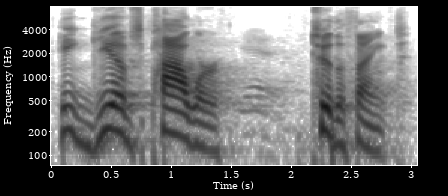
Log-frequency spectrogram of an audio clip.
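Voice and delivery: ordinary delivery

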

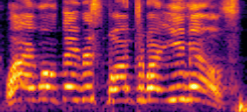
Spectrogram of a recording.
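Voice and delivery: high-pitched, exasperated mock shout; frustrated outburst. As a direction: wail the complaint in hammed-up frustration. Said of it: "gets so frustrating".

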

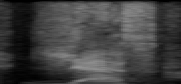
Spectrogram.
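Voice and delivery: high, loud and insistent, slowing on the last line; God's promise, loud. Acted. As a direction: proclaim each promise like a rising cry. Preacher voicing God's promise.

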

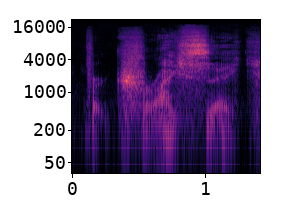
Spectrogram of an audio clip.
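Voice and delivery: tired father giving up on his son; exasperated dad. Retold or imitated. Dad woken with news of the pierced ear, weary low grumble. Dad hears about the earring.

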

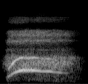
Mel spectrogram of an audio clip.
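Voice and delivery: high wailed "oh", then halting admission; imitated bawling. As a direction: act out a tearful breakdown. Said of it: "just started bawling".

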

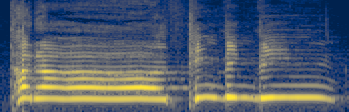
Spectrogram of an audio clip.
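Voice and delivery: very high, loud ringing ta-da; triumphant fanfare. Acted. Preacher shows the happiness line hitting top, triumphant. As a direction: squeal it like a bell at the top.

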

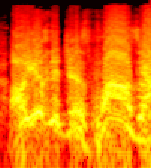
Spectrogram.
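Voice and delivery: high, dismissive mock of the baby mama. Baby mama brushing him off, high mock voice. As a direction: toss it off in a high voice. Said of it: "My baby mama be like".

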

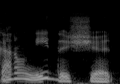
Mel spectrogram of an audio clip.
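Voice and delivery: ordinary talk, nothing marked

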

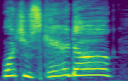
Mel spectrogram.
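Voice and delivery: high-pitched comic goading; R-Truth. Retold or imitated. Acting Truth goading Waller about casket.

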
